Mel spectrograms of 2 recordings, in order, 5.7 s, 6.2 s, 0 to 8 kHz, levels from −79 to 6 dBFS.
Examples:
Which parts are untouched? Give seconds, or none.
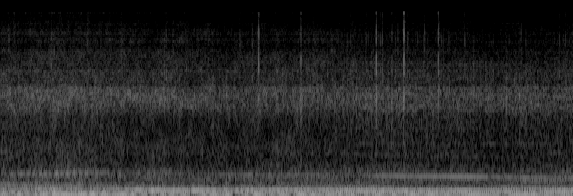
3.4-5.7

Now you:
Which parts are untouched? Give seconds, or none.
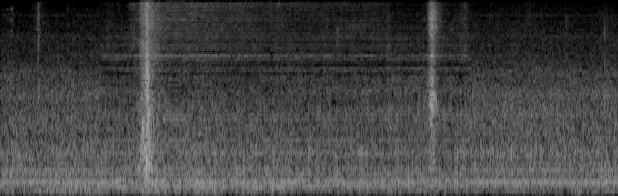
0.0-1.0; 4.7-6.2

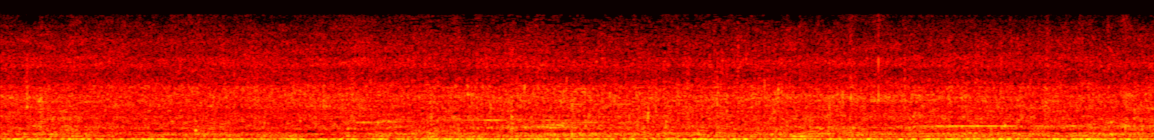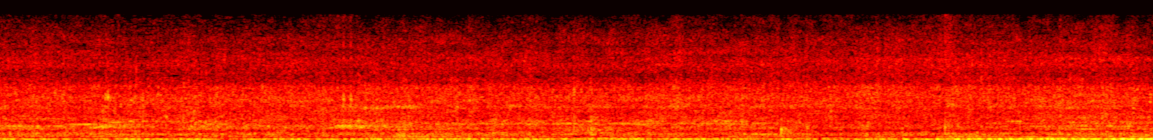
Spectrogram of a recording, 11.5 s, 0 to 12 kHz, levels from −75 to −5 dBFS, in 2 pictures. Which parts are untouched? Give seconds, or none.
2.0-3.9; 6.3-7.1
